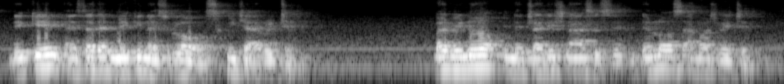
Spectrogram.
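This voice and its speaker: Pitch varies in an ordinary way at a moderate pace. Audible room echo and light background noise are present. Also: man, medium pitch for a man. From Ghana. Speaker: professor. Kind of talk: conference speech. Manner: formal. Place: hall. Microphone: podium.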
